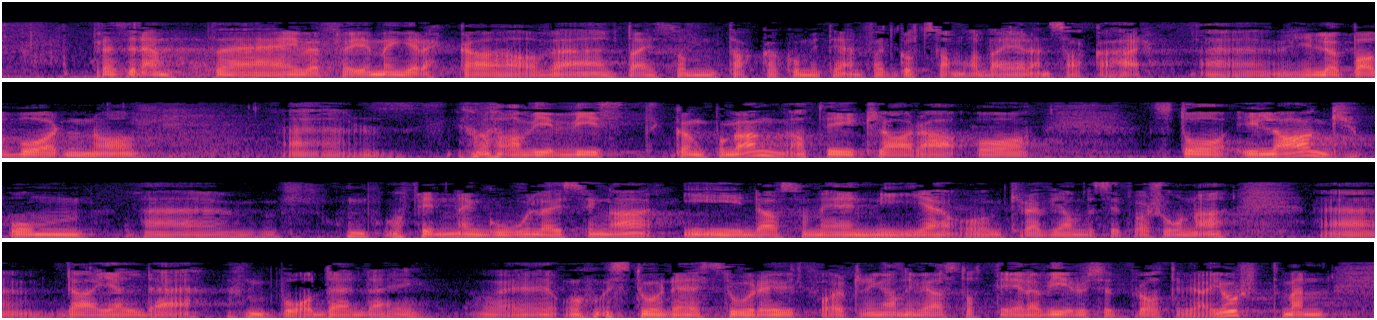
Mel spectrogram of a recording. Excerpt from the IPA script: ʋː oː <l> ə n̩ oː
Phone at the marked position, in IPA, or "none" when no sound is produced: ɾ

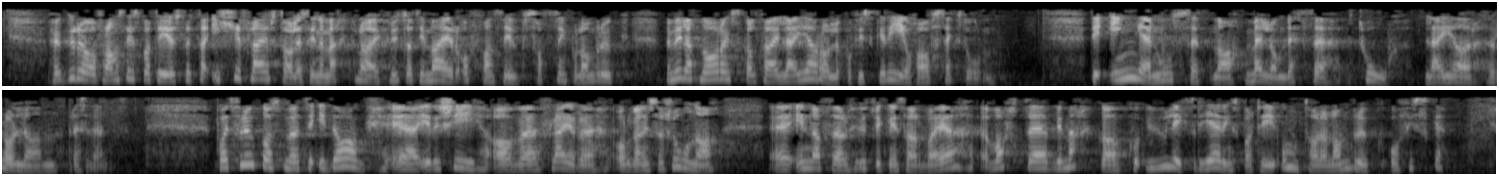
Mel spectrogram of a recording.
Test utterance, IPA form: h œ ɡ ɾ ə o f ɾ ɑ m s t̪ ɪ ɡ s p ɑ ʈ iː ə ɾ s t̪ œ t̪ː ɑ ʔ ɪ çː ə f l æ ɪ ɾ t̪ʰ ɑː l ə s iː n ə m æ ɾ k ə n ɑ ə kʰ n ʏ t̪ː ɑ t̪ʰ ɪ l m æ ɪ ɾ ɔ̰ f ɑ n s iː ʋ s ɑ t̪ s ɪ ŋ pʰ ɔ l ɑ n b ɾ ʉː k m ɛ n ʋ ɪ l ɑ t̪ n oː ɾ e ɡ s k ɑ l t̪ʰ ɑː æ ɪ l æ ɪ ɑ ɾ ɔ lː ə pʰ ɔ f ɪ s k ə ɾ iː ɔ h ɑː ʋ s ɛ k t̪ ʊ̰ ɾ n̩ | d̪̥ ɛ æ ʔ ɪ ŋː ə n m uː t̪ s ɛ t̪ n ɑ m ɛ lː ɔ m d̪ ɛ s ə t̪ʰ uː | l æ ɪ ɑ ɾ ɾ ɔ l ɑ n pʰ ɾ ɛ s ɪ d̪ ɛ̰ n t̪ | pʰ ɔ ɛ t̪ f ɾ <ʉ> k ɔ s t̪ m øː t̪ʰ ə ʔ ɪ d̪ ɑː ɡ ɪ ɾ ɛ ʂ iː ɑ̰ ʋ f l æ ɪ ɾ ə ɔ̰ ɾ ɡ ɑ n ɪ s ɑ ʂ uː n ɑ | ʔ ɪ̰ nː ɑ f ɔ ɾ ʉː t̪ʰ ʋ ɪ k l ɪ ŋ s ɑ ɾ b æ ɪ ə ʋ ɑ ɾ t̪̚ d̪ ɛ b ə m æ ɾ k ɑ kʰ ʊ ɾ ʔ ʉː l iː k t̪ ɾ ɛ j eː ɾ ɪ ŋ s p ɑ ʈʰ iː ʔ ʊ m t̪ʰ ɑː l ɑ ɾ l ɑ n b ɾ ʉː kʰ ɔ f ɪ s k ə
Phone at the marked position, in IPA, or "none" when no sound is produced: ʉː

